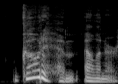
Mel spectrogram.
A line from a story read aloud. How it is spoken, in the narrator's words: she cried, as soon as she could speak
